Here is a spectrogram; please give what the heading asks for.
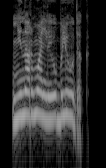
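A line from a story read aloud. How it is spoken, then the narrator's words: Man's angry smirk. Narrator (Russian): Мужчина зло усмехнулся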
